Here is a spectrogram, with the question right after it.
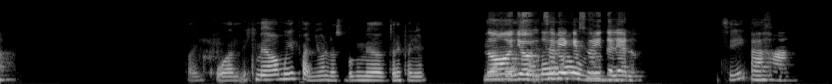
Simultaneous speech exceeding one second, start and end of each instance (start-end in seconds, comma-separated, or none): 4.8-6.3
